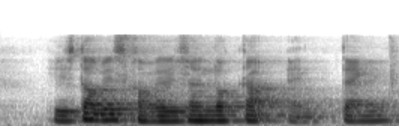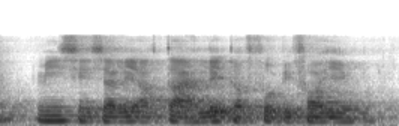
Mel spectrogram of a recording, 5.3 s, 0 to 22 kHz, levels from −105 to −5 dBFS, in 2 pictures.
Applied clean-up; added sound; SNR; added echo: neural separator model SepFormer DNS4.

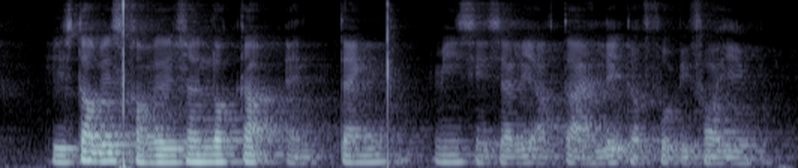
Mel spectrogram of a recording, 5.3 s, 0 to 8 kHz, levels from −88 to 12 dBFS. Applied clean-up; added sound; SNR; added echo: none; Hands; 17 dB; reverberation time 0.8 s.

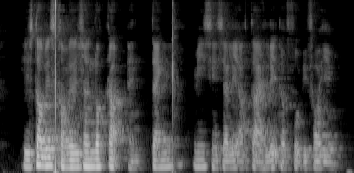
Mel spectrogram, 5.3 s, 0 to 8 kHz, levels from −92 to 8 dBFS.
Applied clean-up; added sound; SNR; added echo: classical method WPE with log-MMSE.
